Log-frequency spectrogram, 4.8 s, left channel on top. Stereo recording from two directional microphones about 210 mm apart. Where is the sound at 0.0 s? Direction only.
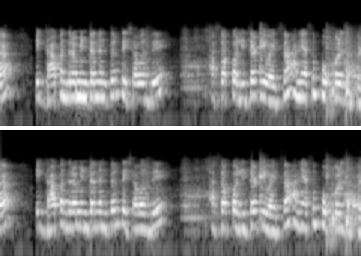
55° left (ahead or behind).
